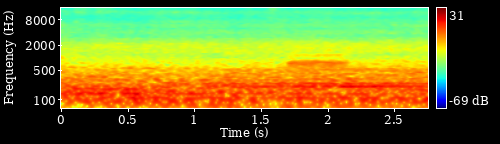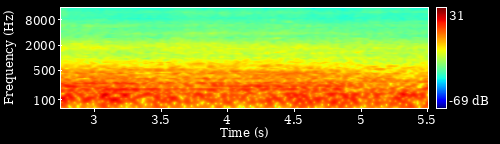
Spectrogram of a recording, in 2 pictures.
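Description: A motor vehicle's engine running with a steady low rumble, a faint steady tone in it through the middle.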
